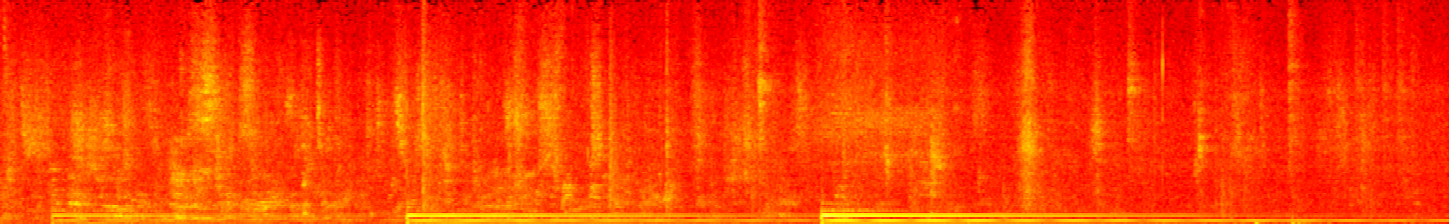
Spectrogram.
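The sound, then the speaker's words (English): A meditation bell is struck three times, about four seconds apart. Each clear, resonant strike rings on with a long sustained hum that is still sounding when the next one lands. “So please say hello to as many people as you can, and I'll ring the bell in a couple of minutes.”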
